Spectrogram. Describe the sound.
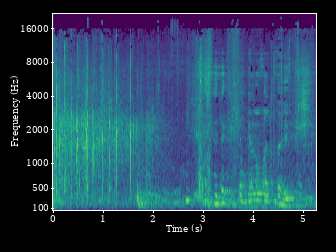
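A burst of audience applause with many hands clapping briskly, tapering off after a couple of seconds as voices begin talking over the last scattered claps.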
